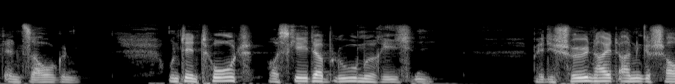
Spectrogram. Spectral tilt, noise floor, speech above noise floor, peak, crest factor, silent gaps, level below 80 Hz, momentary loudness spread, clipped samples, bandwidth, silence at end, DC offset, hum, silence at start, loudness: -5.5 dB/octave; -61 dBFS; 43 dB; 0 dBFS; 18 dB; none; -50 dBFS; 19 LU; under 0.1%; 7 kHz; 0 s; under 0.1%; none; 0 s; -18 LUFS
